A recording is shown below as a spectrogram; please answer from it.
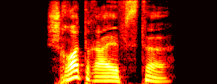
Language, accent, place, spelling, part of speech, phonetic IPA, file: German, Germany, Berlin, schrottreifste, adjective, [ˈʃʁɔtˌʁaɪ̯fstə], De-schrottreifste.ogg
- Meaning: inflection of schrottreif: 1. strong/mixed nominative/accusative feminine singular superlative degree 2. strong nominative/accusative plural superlative degree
